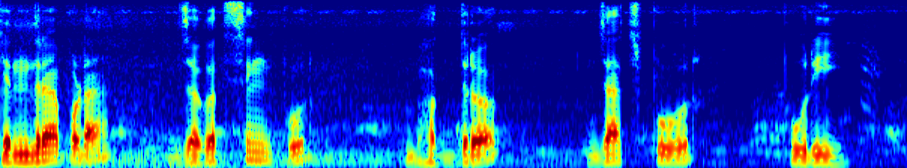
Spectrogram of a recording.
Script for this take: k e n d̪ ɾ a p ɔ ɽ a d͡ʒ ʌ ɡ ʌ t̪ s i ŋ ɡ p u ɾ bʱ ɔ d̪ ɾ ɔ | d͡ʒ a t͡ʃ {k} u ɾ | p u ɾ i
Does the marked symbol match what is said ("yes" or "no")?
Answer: no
